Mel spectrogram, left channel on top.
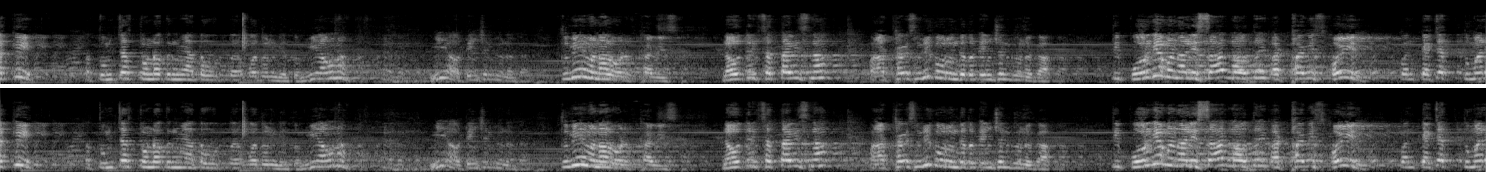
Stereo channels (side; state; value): both; normal; correlation 0.04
